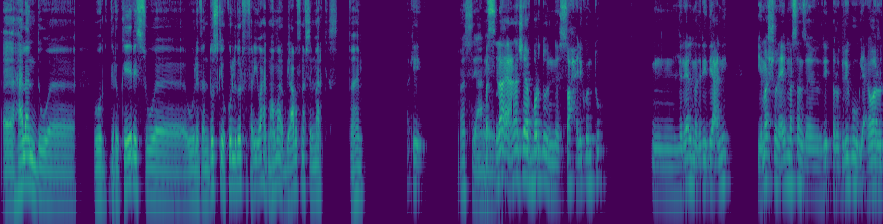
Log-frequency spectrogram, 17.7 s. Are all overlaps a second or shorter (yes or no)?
yes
